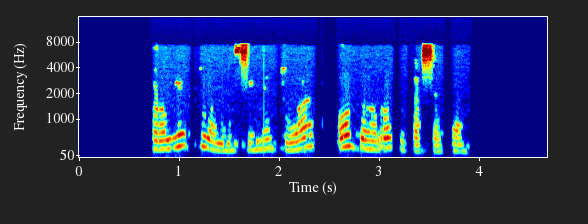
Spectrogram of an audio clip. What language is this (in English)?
Basque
